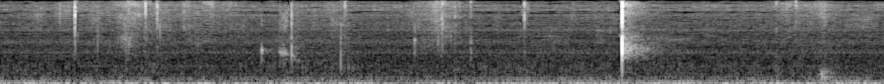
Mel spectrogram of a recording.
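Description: Small plastic handling clicks from blood-collection gear, with one sharp click about three seconds in, over a low steady hum.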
